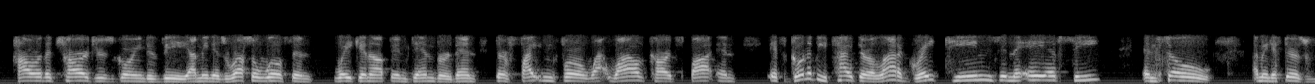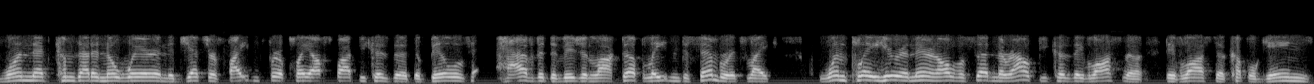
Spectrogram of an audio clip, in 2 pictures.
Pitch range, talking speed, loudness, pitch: 150-175 Hz, 220 wpm, -19 LUFS, 160 Hz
